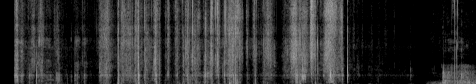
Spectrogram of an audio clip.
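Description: Close crackling and rubbing handling noise on a phone's microphone, lasting about four seconds and then stopping. A motorcycle engine starts up near the end.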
